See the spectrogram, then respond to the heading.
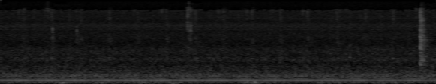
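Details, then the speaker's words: Hampton Bay Quick Connect ceiling fan, quiet on low; on high, a constant low electrical motor hum under the airflow. The cause is unknown. "okay so on low it was pretty quiet but now it's starting to hum a little I don't know if you guys can hear that it's also making a very slight ticking noise not sure what that's all about"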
